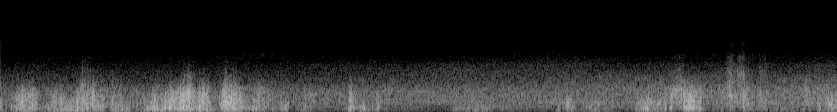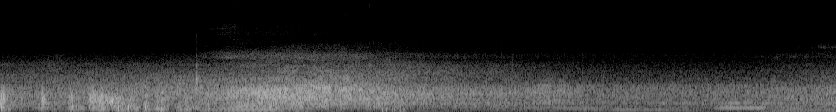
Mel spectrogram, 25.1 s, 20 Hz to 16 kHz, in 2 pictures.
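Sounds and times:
wind buffeting microphone: 0.2 - 5.7, 8.4 - 19.4
car passing close by: 15.3 - 21.1.

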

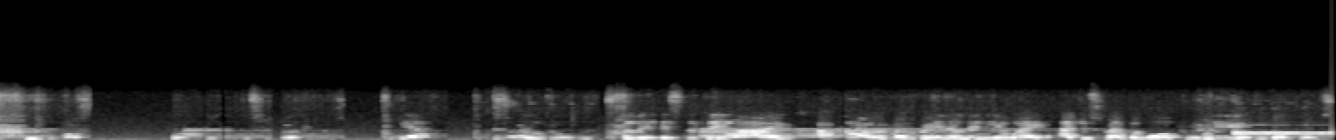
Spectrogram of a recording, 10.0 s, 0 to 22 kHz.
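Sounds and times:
music: 0.0 - 0.7, 1.3 - 10.0
person speaking: 1.4 - 10.0.

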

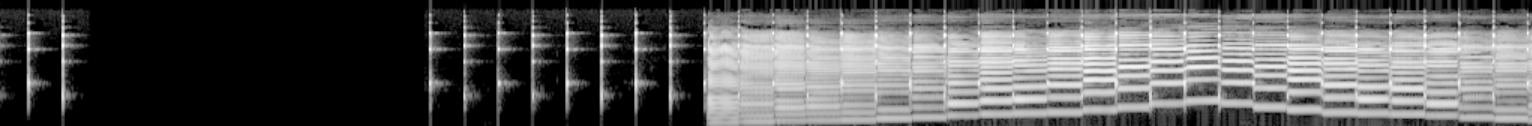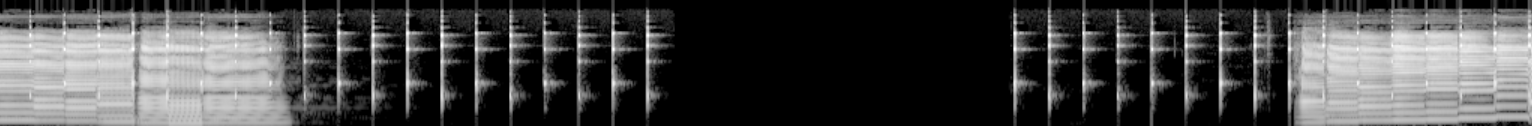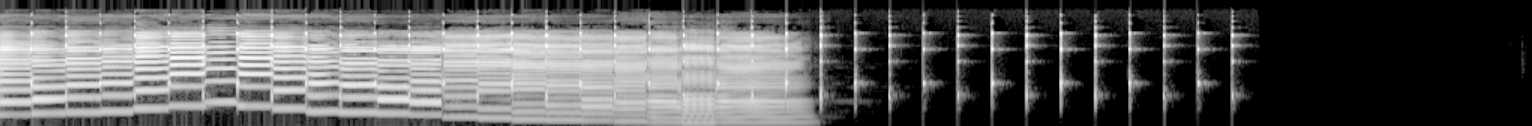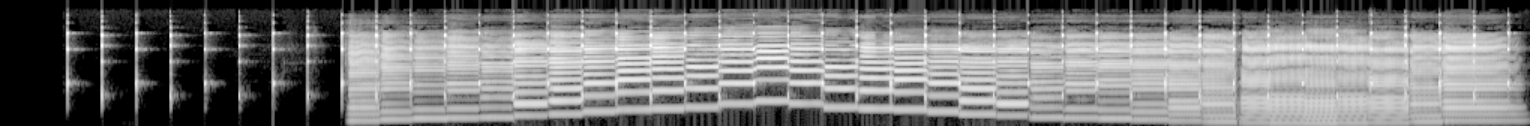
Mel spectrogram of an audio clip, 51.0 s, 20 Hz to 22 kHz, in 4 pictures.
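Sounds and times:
metronome clicks: 0.0 - 0.8, 3.6 - 18.4, 21.2 - 36.0, 38.8 - 51.0
alto saxophone playing scale: 5.9 - 15.9, 23.5 - 32.9, 41.2 - 51.0.

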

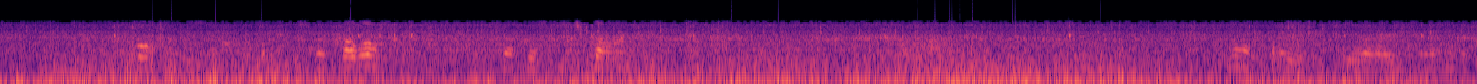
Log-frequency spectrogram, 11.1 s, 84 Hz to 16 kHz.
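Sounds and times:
scooter rattling over cobblestones: 0.0 - 11.0
wind rushing over microphone: 0.0 - 11.0.

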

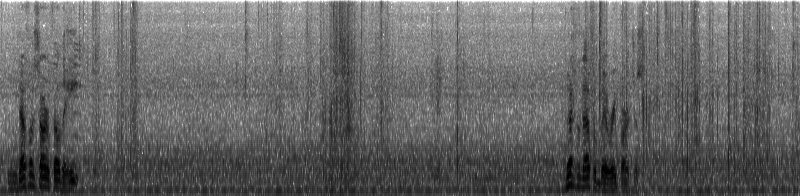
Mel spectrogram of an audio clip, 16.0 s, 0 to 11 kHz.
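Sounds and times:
steady low hum: 0.0 - 16.0
plastic bag crinkling: 1.3 - 3.0, 5.1 - 16.0
crunchy snack chewing: 11.6 - 16.0.

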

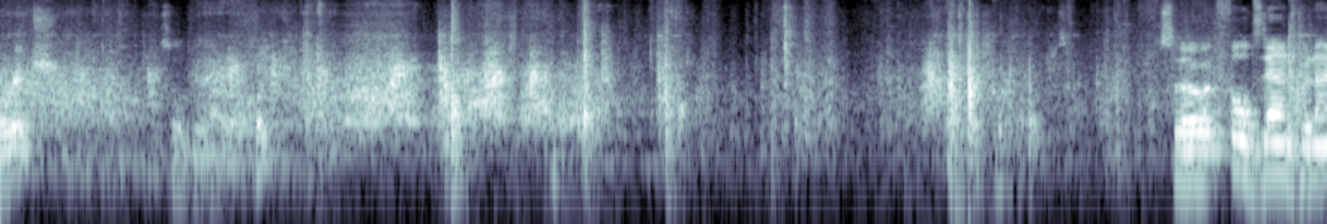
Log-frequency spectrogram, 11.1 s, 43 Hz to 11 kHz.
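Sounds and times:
fabric rustling and scraping: 0.0 - 10.4.

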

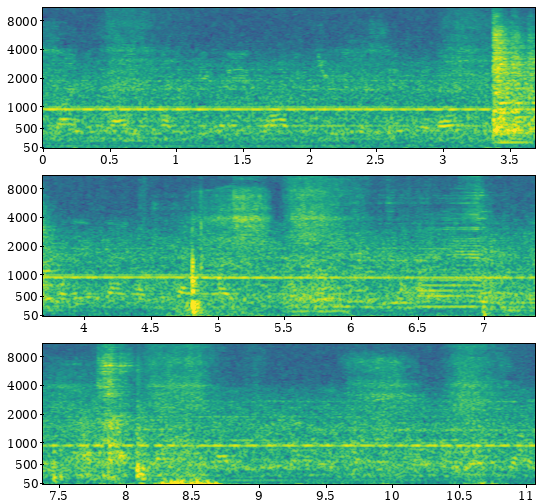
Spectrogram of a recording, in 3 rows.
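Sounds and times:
faint steady tone: 0.0 - 11.0.

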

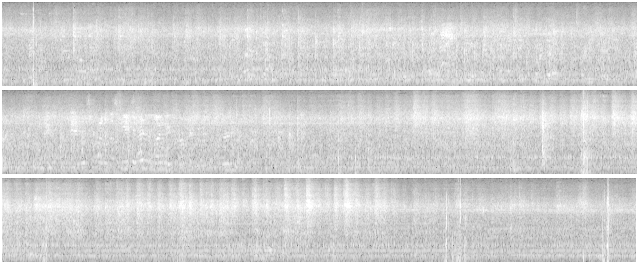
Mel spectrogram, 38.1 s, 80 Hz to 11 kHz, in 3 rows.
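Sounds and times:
indoor mechanical hum: 0.0 - 38.0.

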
